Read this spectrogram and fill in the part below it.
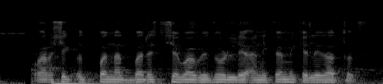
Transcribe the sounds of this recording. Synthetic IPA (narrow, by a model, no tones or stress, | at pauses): ʋaɾɕikut̪pənːat̪̚bəɾisɕeʋaʋid͡z̪ʱoɽleañikəmiːkeled͡zat̪at̪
